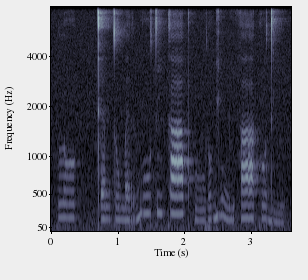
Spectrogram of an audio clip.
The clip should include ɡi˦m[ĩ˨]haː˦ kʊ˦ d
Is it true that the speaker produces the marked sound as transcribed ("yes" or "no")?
no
